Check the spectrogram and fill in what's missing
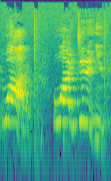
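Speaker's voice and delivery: mock demanding. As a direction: push hard, hurt and angry.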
